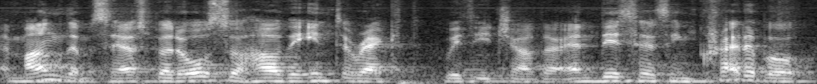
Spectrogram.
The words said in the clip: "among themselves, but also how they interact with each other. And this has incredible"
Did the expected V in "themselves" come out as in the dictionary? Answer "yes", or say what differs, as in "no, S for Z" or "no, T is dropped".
yes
